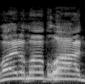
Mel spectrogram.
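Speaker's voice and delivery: loud, high screaming delivery.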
